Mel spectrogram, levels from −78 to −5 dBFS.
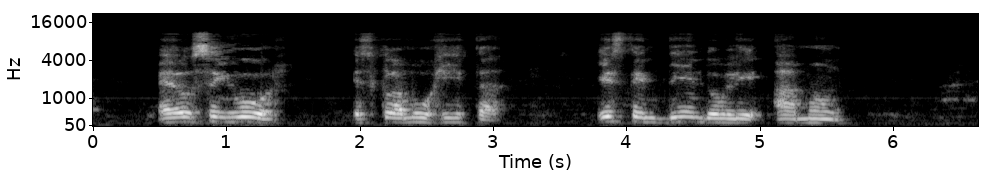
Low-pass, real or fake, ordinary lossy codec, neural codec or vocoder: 10.8 kHz; fake; Opus, 32 kbps; codec, 44.1 kHz, 7.8 kbps, DAC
